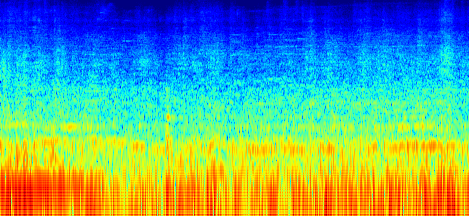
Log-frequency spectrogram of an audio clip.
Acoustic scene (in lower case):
bus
